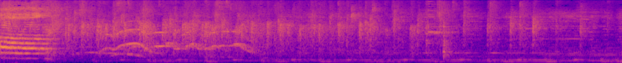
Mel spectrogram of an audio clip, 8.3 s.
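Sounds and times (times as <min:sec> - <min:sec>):
crowd whooping and cheering: 0:00.0 - 0:04.2
audience clapping: 0:00.4 - 0:08.2.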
